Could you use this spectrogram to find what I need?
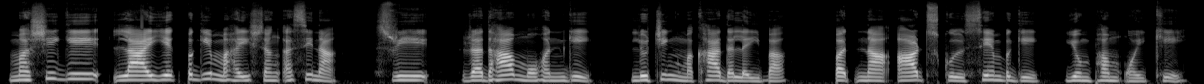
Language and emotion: Manipuri, neutral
